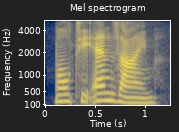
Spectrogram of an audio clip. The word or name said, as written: multienzyme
